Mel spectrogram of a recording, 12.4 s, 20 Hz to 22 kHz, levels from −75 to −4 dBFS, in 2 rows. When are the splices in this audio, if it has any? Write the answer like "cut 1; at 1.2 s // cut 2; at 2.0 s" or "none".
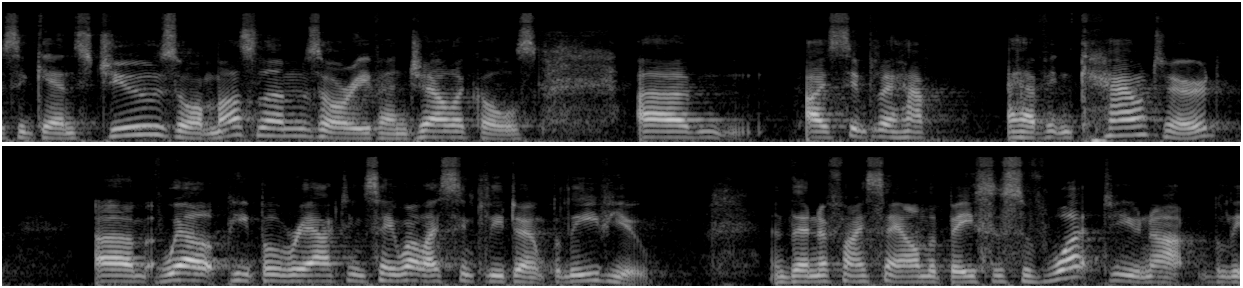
cut 1; at 4.0 s // cut 2; at 7.0 s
